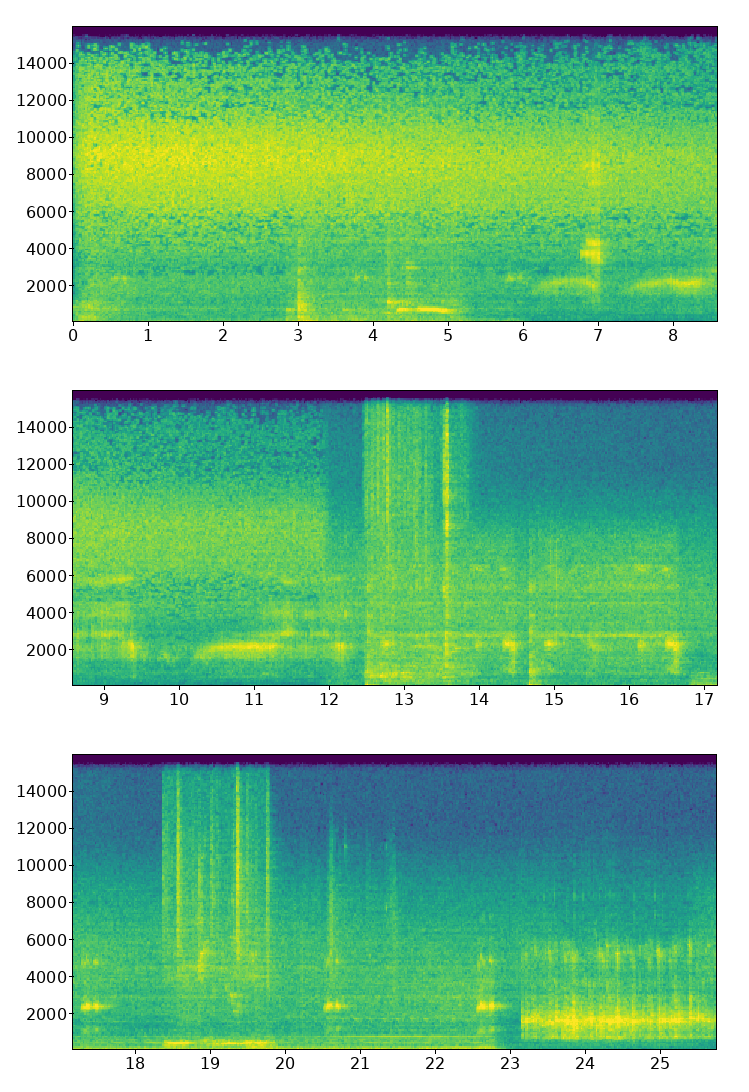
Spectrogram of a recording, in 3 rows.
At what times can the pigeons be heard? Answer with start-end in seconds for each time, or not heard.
2.8-5.2, 12.4-14.0, 18.4-19.8.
